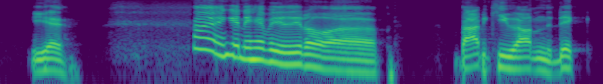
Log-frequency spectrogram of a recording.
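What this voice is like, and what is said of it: Put-on New Zealand accent. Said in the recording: “when I want to do a New Zealand accent ... you say dick instead of deck, and that's how it gets me into my New Zealand accent.”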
